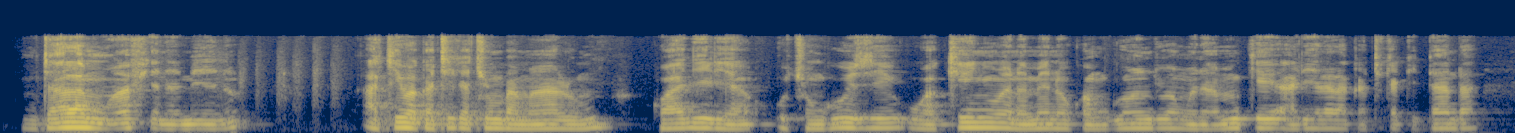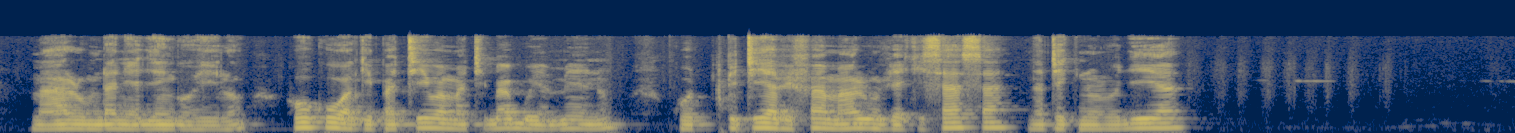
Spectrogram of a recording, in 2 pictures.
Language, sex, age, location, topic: Swahili, male, 25-35, Dar es Salaam, health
